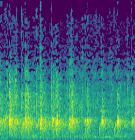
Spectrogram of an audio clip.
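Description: Audience at a Congo night event in Madrid applauding, dense continuous clapping from a sizable crowd with a steady rhythm, filling the room at moderate loudness.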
